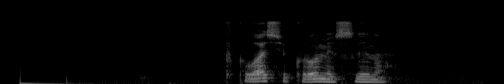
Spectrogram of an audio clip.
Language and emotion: Russian, neutral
